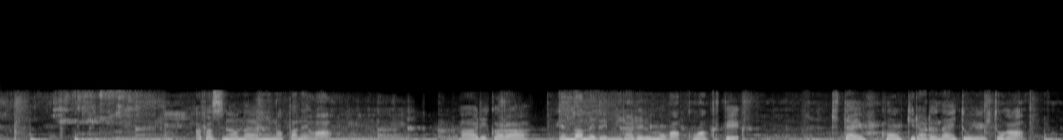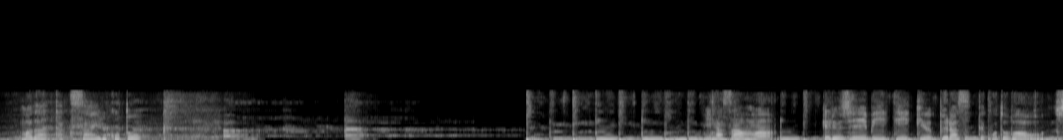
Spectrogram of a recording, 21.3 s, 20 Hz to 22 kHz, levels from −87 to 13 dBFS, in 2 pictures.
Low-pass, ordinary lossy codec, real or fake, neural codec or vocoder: none; none; fake; codec, 16 kHz, 4 kbps, X-Codec, HuBERT features, trained on LibriSpeech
